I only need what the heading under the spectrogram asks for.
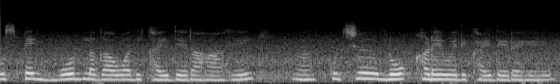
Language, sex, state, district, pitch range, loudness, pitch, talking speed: Hindi, female, Uttarakhand, Uttarkashi, 210-245 Hz, -16 LUFS, 225 Hz, 195 wpm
